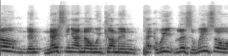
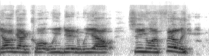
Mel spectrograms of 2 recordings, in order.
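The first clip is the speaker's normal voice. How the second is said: put-on mocking, teasing tone; 4 dB quieter than usual. Retelling teasing a cousin who got pulled over: imitating own mocking taunt. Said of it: "I'm making fun of my cousin".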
